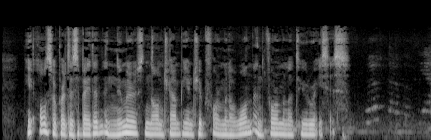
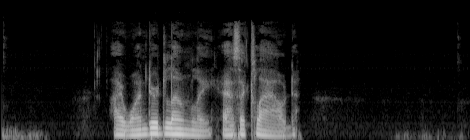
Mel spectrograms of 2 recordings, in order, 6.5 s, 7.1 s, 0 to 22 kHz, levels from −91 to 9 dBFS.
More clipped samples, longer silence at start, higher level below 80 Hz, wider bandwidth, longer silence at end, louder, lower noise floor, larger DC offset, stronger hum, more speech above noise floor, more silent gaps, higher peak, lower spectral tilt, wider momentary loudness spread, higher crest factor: neither; first, 0.4 s vs 0.05 s; about the same, -46 dBFS vs -46 dBFS; about the same, 11.5 kHz vs 12 kHz; second, 0.9 s vs 2.6 s; about the same, -17 LUFS vs -19 LUFS; second, -49 dBFS vs -73 dBFS; neither; neither; second, 33 dB vs 55 dB; neither; about the same, 0 dBFS vs -2 dBFS; about the same, -6 dB/octave vs -7 dB/octave; second, 6 LU vs 13 LU; about the same, 16 dB vs 20 dB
